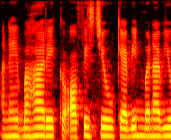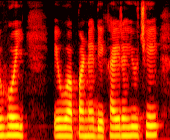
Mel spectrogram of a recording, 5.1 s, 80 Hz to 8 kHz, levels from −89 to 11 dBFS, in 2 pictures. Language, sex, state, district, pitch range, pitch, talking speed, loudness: Gujarati, female, Gujarat, Valsad, 170-180 Hz, 175 Hz, 150 wpm, -17 LUFS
